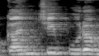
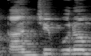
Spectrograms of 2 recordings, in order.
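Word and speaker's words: Kanchipuram: Capital जो है वो कंचीपुरम हमें देखने को मिलती है। यहाँ पर आप देख सकते हो, या तो कांचीपुरम बोलिए या कंचीपुरम बोलिए। देखिए, थोड़ा प्रोनाउंसिएशन जो है वो अलग हो सकता है, लेकिन फिर भी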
